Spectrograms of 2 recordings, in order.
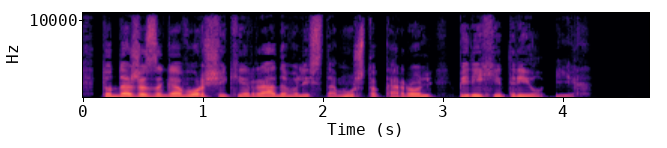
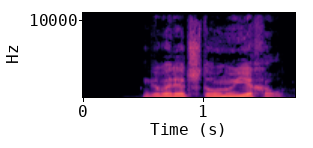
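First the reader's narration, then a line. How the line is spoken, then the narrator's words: Gloomy count answering. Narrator (Russian): мрачно отвечал граф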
